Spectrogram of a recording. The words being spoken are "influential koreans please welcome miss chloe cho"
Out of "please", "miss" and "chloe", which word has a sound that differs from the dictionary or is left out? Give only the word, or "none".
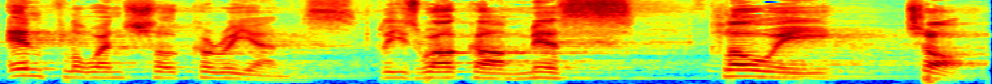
none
